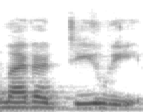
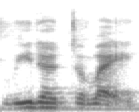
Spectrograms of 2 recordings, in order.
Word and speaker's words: Lita Delay: how it's phonetically spelled like mine looks like letter i get letter all the time in fact i get letter dealy all the time and it's lita delay but anyway um i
